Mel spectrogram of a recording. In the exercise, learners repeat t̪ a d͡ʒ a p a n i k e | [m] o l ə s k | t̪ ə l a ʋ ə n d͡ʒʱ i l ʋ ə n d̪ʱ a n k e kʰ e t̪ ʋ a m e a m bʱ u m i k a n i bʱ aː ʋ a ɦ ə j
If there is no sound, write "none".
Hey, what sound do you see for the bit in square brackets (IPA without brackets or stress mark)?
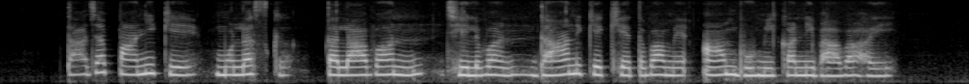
m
